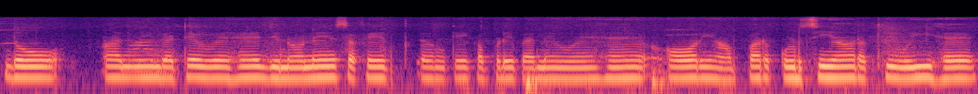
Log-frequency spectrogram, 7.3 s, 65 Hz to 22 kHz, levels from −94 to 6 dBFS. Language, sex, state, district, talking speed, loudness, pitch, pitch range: Hindi, female, Rajasthan, Jaipur, 165 wpm, -14 LUFS, 175 Hz, 170-180 Hz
